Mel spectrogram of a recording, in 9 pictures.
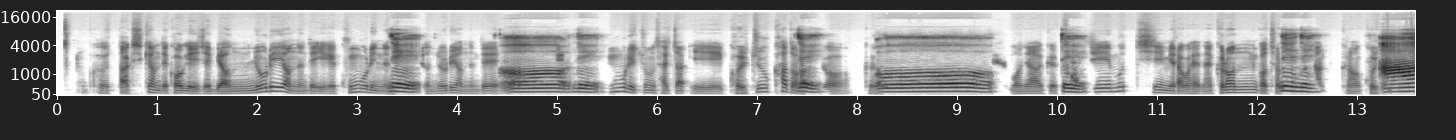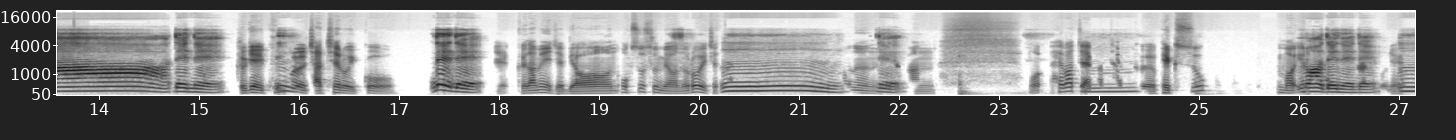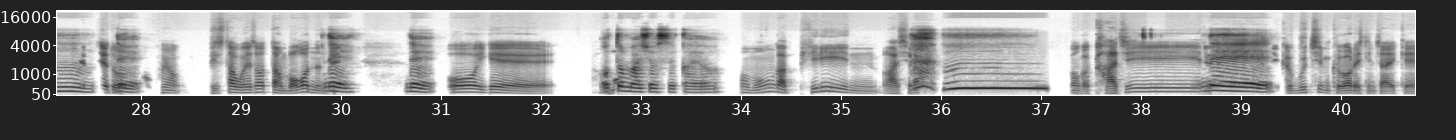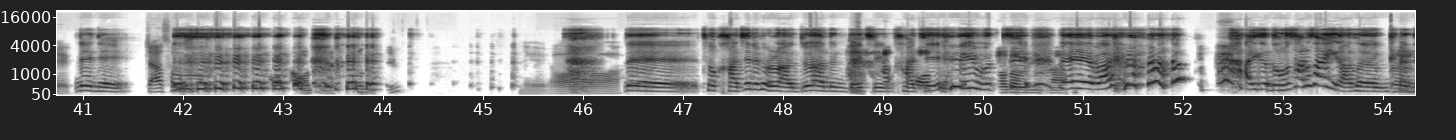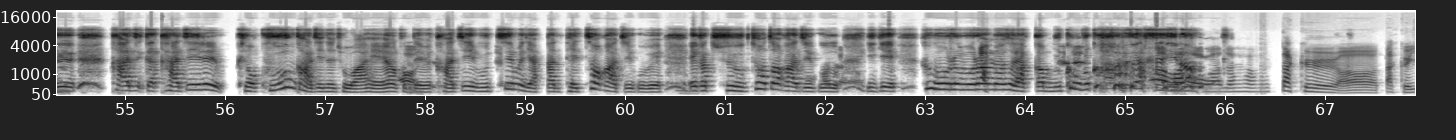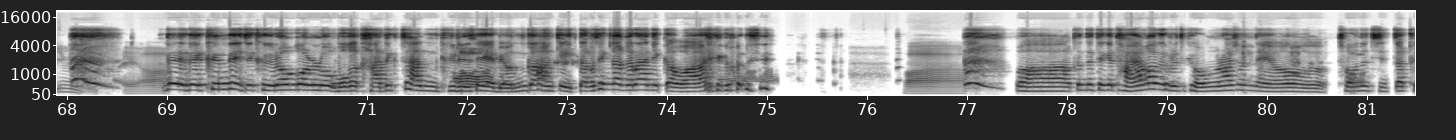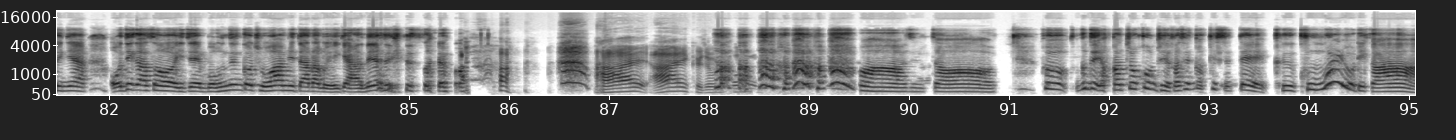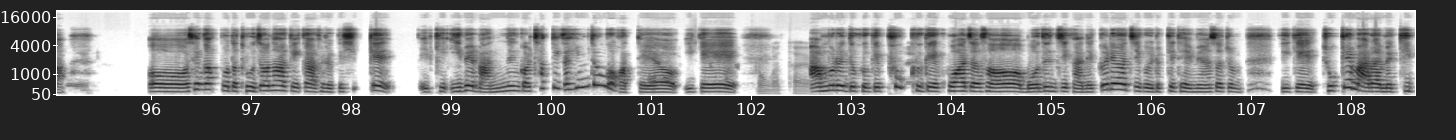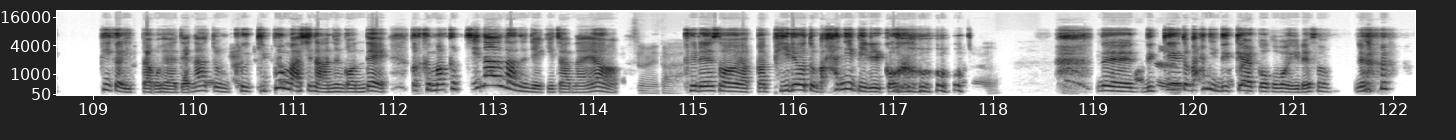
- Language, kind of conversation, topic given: Korean, unstructured, 새로운 음식을 먹어본 적이 있나요?
- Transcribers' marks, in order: lip smack; distorted speech; other background noise; tapping; unintelligible speech; gasp; laugh; laughing while speaking: "가지 무침에 막"; laugh; laughing while speaking: "저도, 저도입니다"; laughing while speaking: "그니까는"; laugh; laugh; laughing while speaking: "물컹물컹하고 약간 이런"; laughing while speaking: "아, 맞아요, 맞아요"; laughing while speaking: "와 이거는"; laugh; laugh; laughing while speaking: "안 해야 되겠어요"; laugh; laugh; unintelligible speech; laugh; unintelligible speech; laughing while speaking: "거고"; laugh; laugh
